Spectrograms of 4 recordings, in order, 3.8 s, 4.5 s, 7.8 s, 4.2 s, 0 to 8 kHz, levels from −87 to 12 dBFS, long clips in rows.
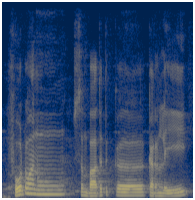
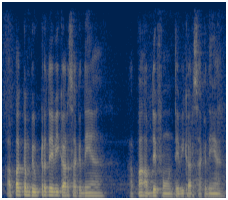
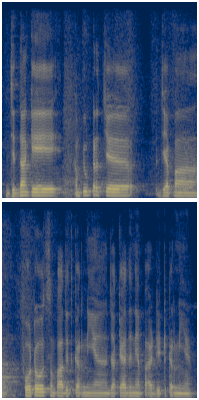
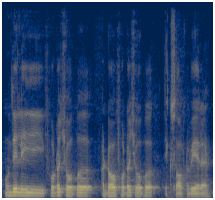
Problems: none marked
